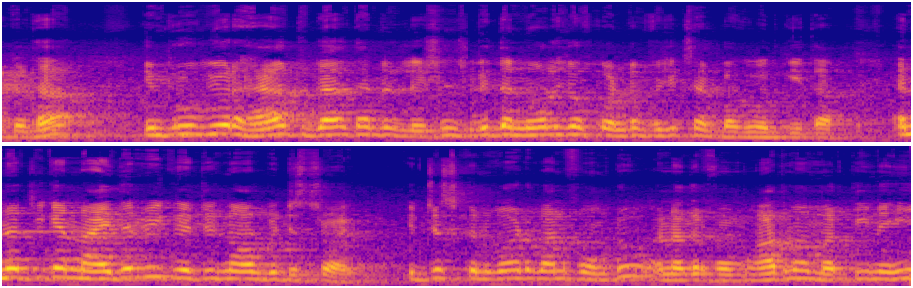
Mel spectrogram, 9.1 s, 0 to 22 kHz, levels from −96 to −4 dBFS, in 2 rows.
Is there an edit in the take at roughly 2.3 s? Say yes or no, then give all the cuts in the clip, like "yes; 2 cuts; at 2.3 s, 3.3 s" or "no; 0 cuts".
yes; 1 cut; at 2.3 s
